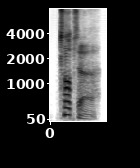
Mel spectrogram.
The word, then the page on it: totter: British English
